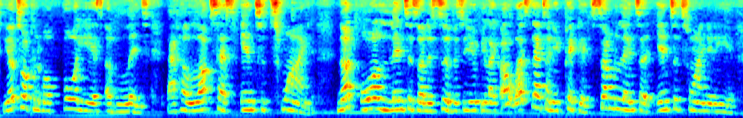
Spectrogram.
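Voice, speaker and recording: A woman's voice: medium pitch, darkish tone. A woman giving a casual, chatty explainer to camera as a hairstylist, emphatic and fond of rhetorical questions. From Trinidad. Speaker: locs hairstylist. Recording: roomy, echoing indoor sound.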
